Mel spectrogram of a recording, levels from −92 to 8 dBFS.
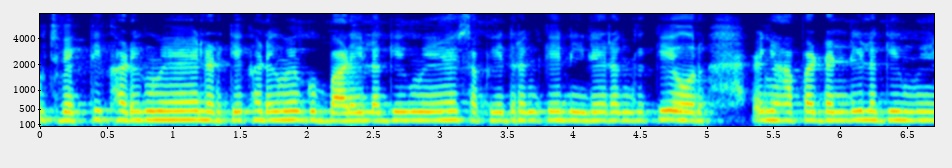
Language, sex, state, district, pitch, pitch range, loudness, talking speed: Hindi, female, Uttar Pradesh, Varanasi, 220 Hz, 215-225 Hz, -27 LUFS, 230 wpm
